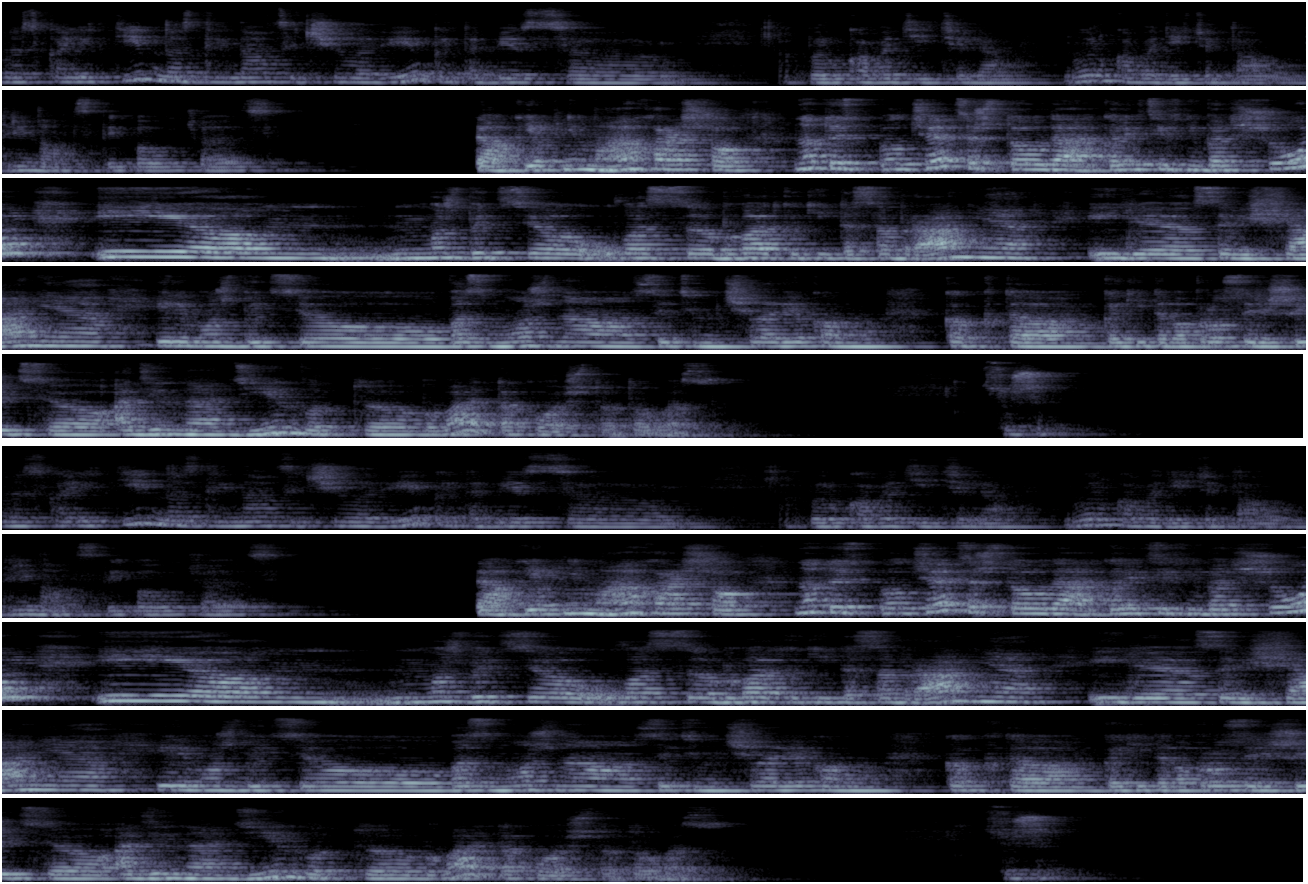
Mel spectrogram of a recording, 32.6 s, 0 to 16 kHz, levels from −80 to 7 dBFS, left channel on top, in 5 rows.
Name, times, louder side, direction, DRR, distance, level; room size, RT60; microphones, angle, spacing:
voice 1, 0.0-5.0 5.3-7.9 31.0-31.3, left 1 dB, 85° left, -3 dB, 2.1 m, -39 dB
voice 2, 8.9-29.7, left 2 dB, 45° left, -5 dB, 2.0 m, -27 dB
7.4 x 5.2 x 3.5 m, 0.65 s
head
